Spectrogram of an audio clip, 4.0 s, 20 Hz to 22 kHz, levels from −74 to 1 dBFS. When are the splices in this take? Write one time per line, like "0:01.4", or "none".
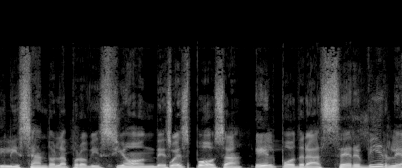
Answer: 0:01.7
0:02.5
